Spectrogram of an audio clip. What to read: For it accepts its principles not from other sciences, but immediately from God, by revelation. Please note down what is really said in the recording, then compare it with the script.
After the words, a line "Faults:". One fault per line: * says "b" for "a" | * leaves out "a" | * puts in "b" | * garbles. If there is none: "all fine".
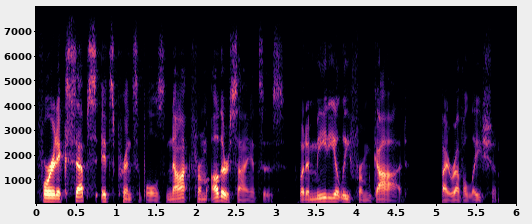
For it accepts its principles not from other sciences, but immediately from God, by revelation.
Faults:
all fine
